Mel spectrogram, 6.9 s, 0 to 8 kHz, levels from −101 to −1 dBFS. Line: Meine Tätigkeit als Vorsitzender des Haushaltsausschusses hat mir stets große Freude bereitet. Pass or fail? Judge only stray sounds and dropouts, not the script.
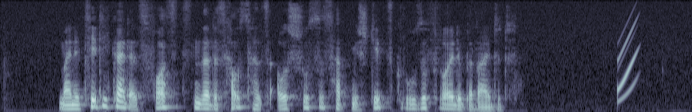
fail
